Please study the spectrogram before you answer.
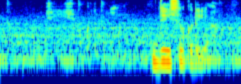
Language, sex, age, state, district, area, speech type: Urdu, female, 18-30, Uttar Pradesh, Shahjahanpur, rural, spontaneous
